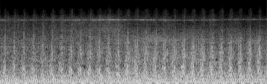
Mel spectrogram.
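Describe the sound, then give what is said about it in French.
A helicopter roars overhead, its rotor chopping in a rapid steady pulse with a whining engine tone, loud and continuous throughout with no voices. “C'est quoi cet hélicoptère ?”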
